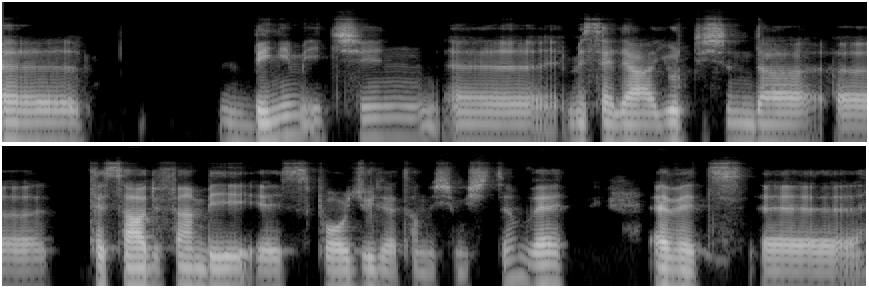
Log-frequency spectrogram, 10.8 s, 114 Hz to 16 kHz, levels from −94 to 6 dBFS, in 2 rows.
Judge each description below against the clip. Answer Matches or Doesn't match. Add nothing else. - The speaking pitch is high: Doesn't match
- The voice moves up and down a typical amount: Doesn't match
